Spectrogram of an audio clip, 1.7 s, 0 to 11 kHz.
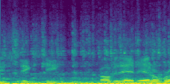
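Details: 1986 Jeep CJ7 V8 with manual choke just switched off while warming (small fuel leak noted): deep, choppy idle with uneven lope over a steady low rumble; healthy, sounds like a fairly big cam.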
